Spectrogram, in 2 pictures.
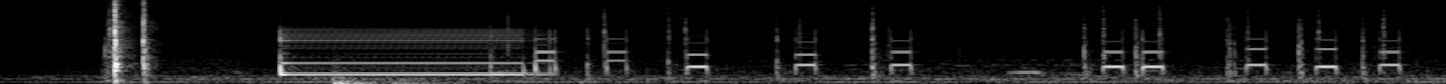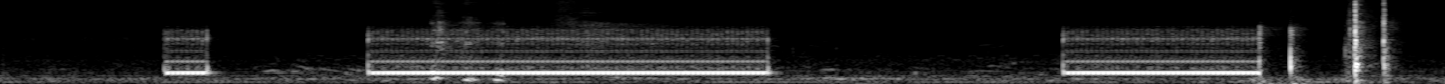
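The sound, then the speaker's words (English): A rapid series of short keypad tones dials a phone number for a call to a lawyer, followed by several long, steady electronic ringing tones as the call goes through, clear over a quiet background. “We got this lawyer phone call.”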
